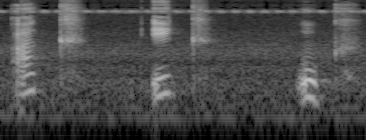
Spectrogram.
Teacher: کاف اک اک اک، اسے حمز کہتے ہیں۔ جب ہم کاف کی آواز نکالتے ہیں تو سانس جاری رہتا ہے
